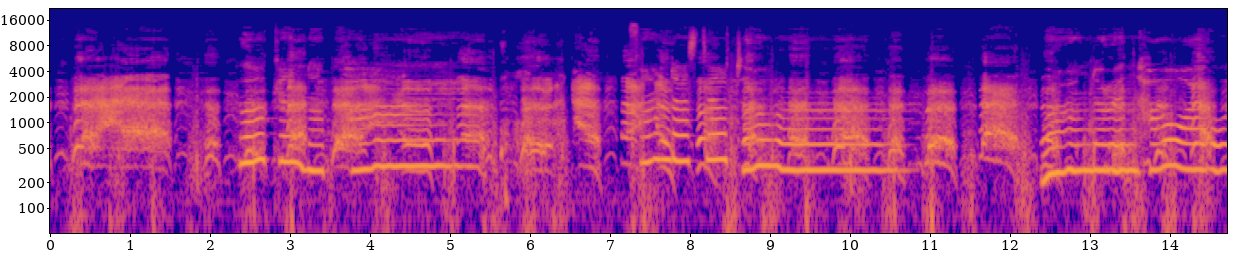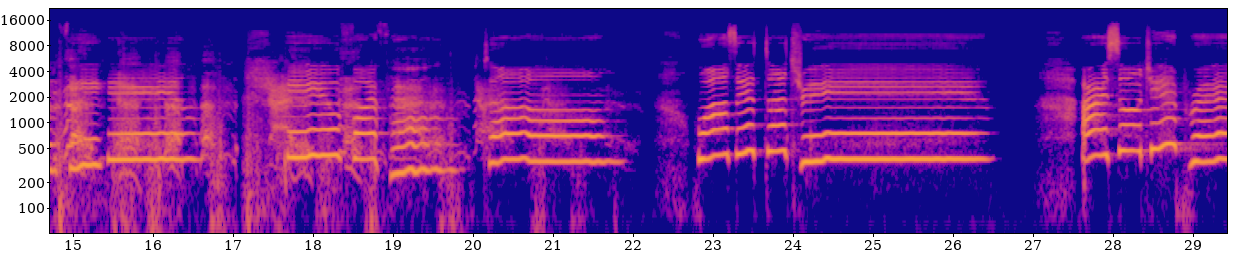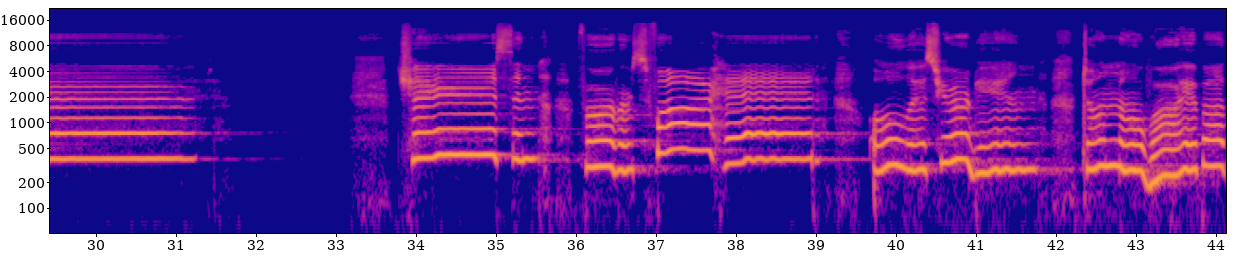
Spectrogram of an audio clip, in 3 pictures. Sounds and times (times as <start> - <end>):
Female singing: 2.3 - 5.8, 6.8 - 11.1, 12.4 - 26.7, 27.4 - 31.7, 33.8 - 44.1.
